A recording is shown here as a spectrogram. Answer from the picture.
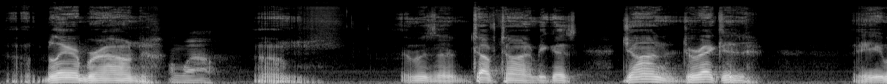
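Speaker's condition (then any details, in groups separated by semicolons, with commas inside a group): Parkinson's; worsening, often debilitating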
